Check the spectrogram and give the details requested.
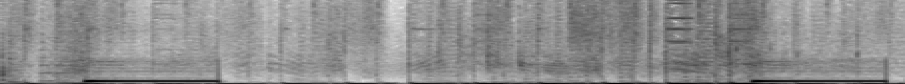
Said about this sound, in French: Allez, attention, le téléphone, il va sonner.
